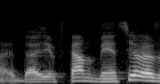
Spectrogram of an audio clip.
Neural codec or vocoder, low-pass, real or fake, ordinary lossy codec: codec, 16 kHz, 0.5 kbps, X-Codec, HuBERT features, trained on balanced general audio; none; fake; none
